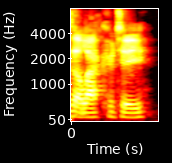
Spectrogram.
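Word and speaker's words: Alacritty: just confirming it was allakra with the tty thing because like gty no it's actually it is alacrity you don't pronounce that the tty yeah i know that's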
